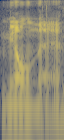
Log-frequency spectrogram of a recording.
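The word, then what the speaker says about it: Mjölnir: Just wondering, how do you pronounce the name of Thor's hammer? Oh, Mjolnir.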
